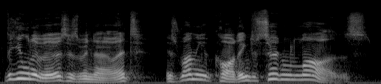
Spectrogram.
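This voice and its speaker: An actor playing a learned, condescending professor who argues in a measured, didactic way in a radio drama. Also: male voice, on the high side, wildly swooping pitch, darkish tone, slightly rough, full character voice. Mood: patient lecturing. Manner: didactic, pompous, measured argument. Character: learned, condescending male university professor arguing patiently.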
